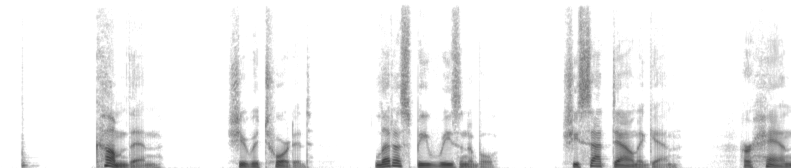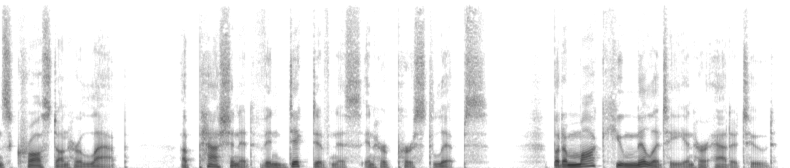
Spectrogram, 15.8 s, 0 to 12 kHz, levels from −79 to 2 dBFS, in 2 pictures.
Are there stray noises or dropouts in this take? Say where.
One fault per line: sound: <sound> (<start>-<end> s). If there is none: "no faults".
sound: thud (0.2-0.4 s)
